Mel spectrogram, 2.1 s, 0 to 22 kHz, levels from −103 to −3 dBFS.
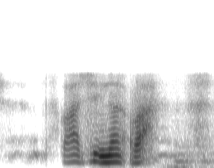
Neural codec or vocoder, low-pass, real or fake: codec, 16 kHz in and 24 kHz out, 0.4 kbps, LongCat-Audio-Codec, four codebook decoder; 3.6 kHz; fake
